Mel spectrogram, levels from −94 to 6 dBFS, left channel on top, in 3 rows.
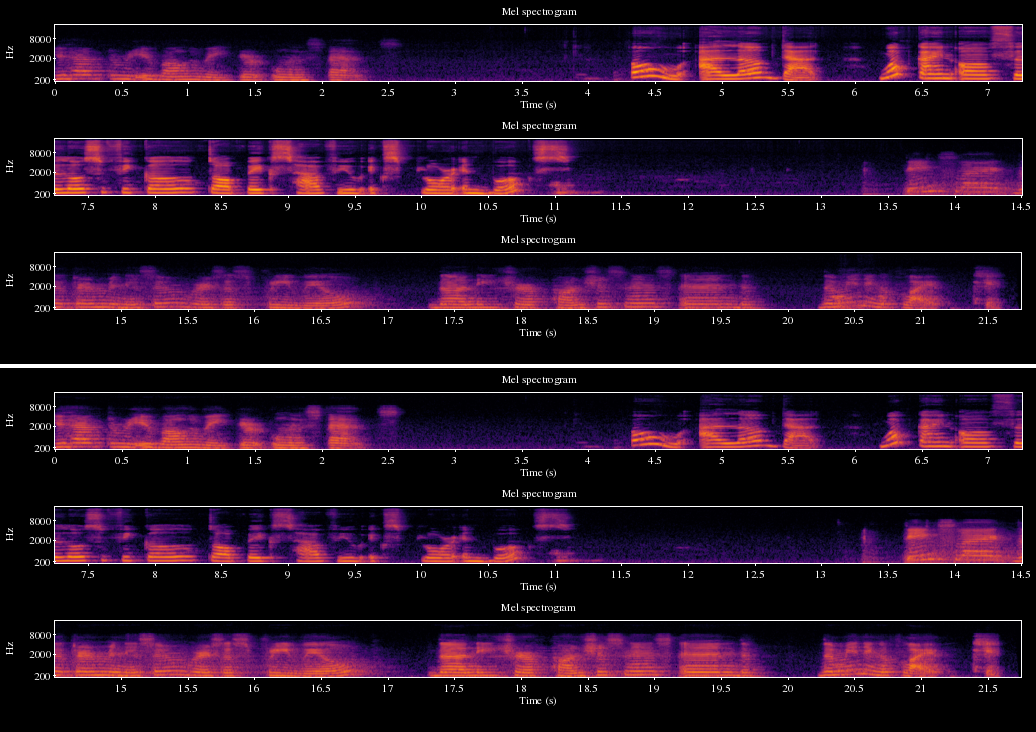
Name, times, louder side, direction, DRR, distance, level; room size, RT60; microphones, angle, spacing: voice 1, 0.0-2.6 13.3-17.0 17.3-19.9 20.2-21.6, right 5 dB, 65° right, 0.4 m, -30 dB
voice 2, 4.3-5.7 6.2-11.2, left 5 dB, 80° left, 0.4 m, -22 dB
3.6 x 2.1 x 4.3 m
head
